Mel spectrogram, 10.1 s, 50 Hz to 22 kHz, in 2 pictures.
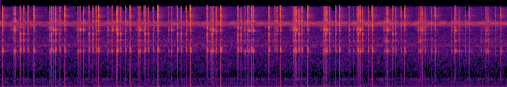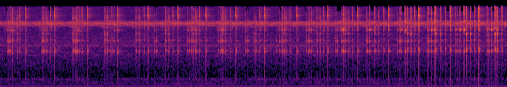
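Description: Long fingernails tap rapidly and irregularly on a medium clear glass jar with a lid, filled with water. Each short, bright clink dies out almost instantly, ringing around 2 kHz over a steady low hum.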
